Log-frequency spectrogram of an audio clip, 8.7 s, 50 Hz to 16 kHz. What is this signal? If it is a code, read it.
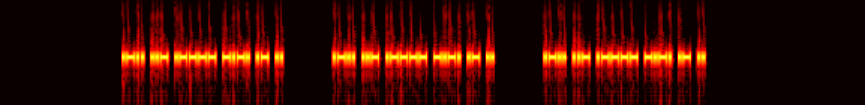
Morse code, heard as a keyed tone, about 51 wpm, 700 Hz. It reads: LU1CAI LU1CAI LU1CAI
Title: DXCC-100 Call Signs - 6 Characters - Repeated 3x - 50wpm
